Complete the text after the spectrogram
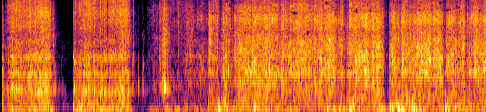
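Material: Sandpaper.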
